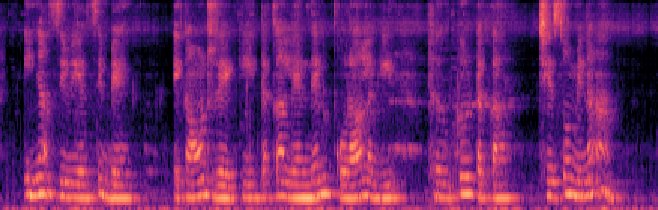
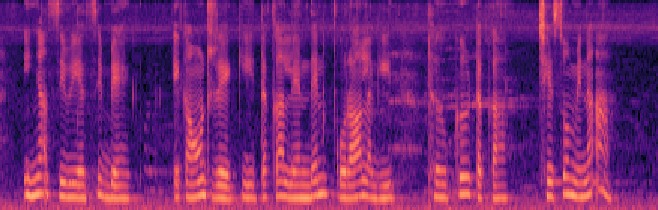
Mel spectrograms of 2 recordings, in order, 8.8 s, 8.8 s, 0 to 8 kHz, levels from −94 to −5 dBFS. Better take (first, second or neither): second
